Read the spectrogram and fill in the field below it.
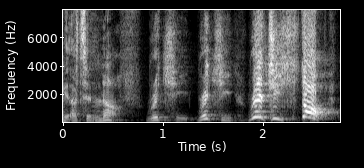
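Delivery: rising panicked yell, building to a scream; desperate screaming building up; panicked shout. Retold or imitated. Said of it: "And I'm going".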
